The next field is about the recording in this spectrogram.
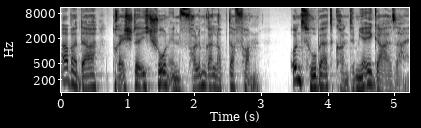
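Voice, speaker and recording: A man's somewhat breathy voice, calm and warm in tone, with lively intonation. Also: medium pitch for a man, fairly slow pace. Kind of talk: audiobook narration, bedtime story telling. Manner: calm, warm storyteller pace, slow and expressive.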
